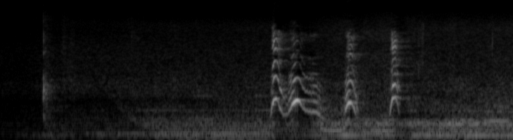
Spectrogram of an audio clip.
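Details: Busy puppy barking while chewing: after a quiet start, four short, high, yelping barks come in quick succession over about two seconds, with a low steady hum underneath and laughter just after.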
